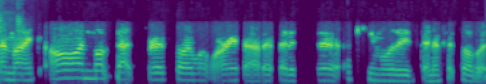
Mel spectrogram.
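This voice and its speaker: A woman with an Australian accent at a very fast pace. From Melbourne, Australia. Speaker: beauty brand founder. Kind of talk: casual interview.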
